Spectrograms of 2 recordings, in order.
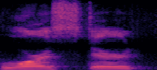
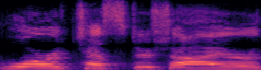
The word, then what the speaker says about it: Worcestershire: You don't say it all like Worcestershire sauce. It's not Worcestershire the way it's spelled.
